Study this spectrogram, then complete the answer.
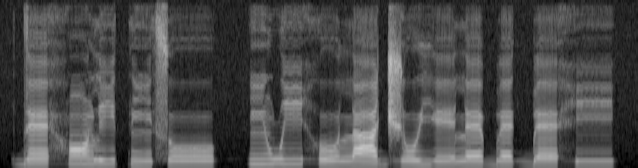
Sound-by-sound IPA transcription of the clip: dɛ˧hɔ̃˧ li˧tĩ˨so˧ | ĩ˦wi˦ho˦˨ la˨˦d͡ʒo˧ je˨lɛ˧bɛ˧ ɡ͡bɛ˧hi˦

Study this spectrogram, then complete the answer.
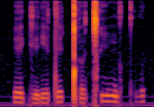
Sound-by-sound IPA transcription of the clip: e˧˩kʲə˩˧ɾʲe˧˩te˥ ǃʰə˩˧ ǀʰi˥ŋɡə̤˧kʷʰə̤˥

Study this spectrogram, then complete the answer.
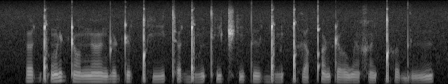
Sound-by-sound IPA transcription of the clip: œǃʼũɾi ʈɔ̃n̪œ̃d̪ɤ ʈɨǃʰitʼœ ɡ͡ǃũtʼi t͡ʃʼit̪ɨɡ͡ǃũ ǃʰɨqʼũ ʈɤ wĩχĩǃʰɤ d̪ɨ

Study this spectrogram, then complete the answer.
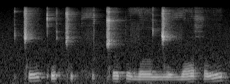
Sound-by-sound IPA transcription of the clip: ǀʊːkʼoǀukfʊ ǁəpə vʌːŋ͡ǀo vɒħʊː

